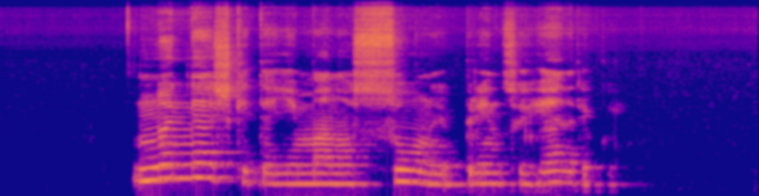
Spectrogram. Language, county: Lithuanian, Klaipėda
